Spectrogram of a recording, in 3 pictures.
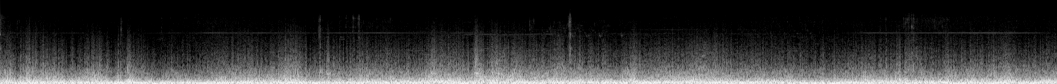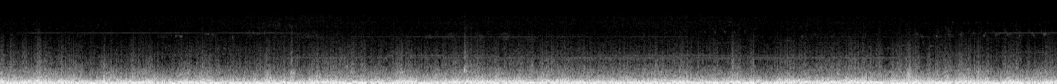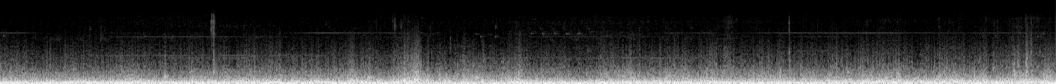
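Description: Wind buffeting the camera's microphone: a loud, steady low rumble with no letup.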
